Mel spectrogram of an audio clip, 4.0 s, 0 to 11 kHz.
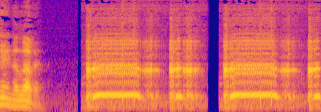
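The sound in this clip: Horn of an early 1911 motor car sounding two long, sustained honks with a brassy, buzzy tone, separated by a brief gap.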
